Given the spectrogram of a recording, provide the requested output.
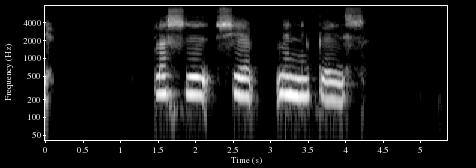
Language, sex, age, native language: Icelandic, male, 9, Icelandic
